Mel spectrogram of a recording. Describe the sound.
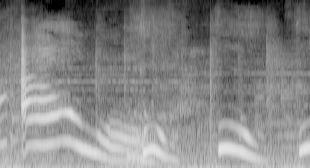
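A person imitates a cat, giving two drawn-out meows with falling pitch, fairly loud, with a brief pause between them and a third just beginning at the end.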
